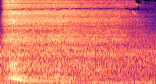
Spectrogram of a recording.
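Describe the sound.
A deep breath drawn in during a guided breathing meditation: a long, airy hiss of inhaled air that starts strong and gradually fades over about two seconds, with no talking.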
